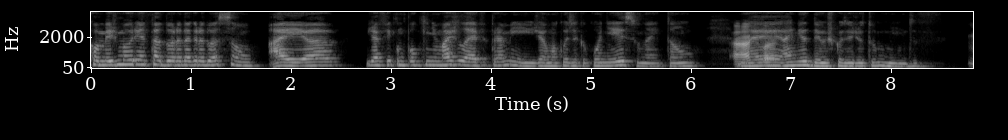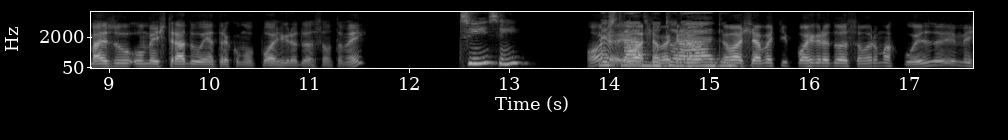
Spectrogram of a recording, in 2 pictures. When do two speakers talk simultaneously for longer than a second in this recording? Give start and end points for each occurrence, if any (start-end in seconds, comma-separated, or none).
13.9-15.3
